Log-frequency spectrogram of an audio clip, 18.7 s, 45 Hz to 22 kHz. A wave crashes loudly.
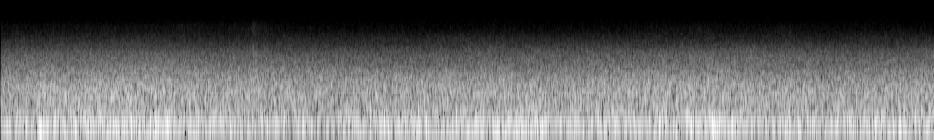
14.0s 14.5s

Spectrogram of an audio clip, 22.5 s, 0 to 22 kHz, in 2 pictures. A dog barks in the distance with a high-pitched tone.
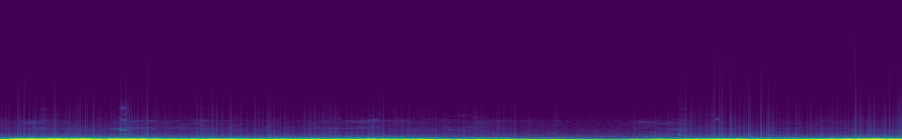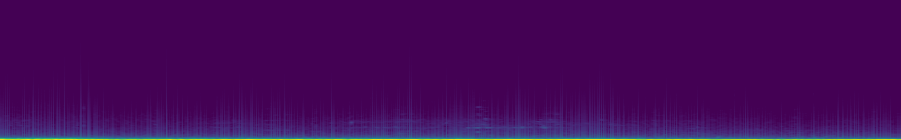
1.5s 2.7s, 8.5s 8.8s

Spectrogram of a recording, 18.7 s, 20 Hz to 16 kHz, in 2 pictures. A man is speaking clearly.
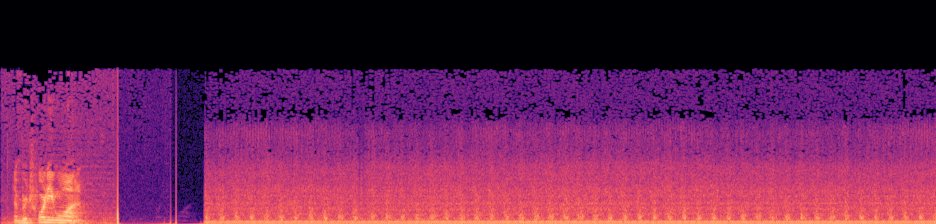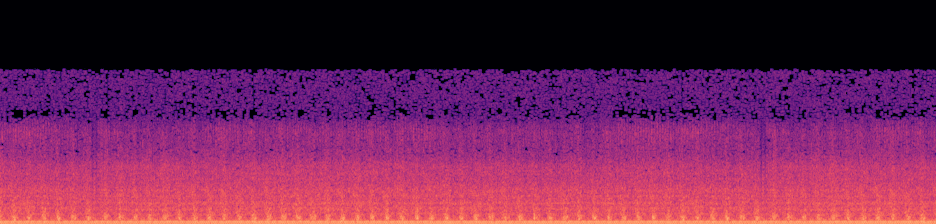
0.0s 1.2s

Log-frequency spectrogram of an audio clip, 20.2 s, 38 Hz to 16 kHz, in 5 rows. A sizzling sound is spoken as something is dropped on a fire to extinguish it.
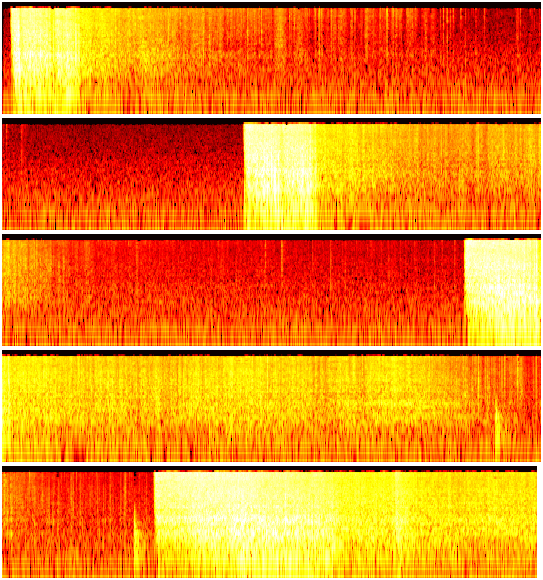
0.0s 3.3s, 5.8s 8.3s, 11.4s 20.2s

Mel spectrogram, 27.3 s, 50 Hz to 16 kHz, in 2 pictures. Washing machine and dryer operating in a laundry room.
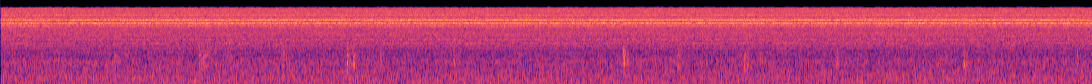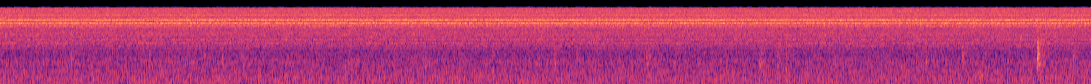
0.1s 16.9s

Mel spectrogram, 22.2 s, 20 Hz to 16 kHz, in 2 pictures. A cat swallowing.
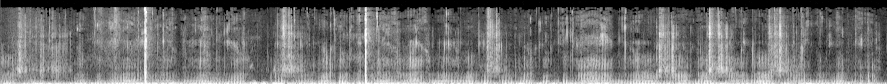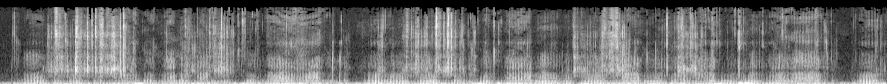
11.1s 11.7s

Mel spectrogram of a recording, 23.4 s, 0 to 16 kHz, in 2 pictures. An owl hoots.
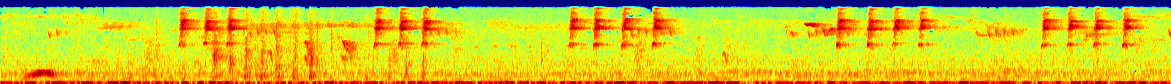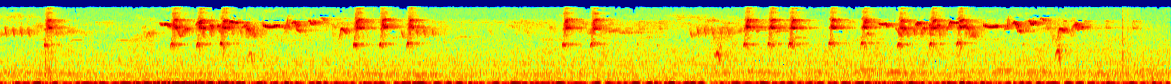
0.2s 0.6s

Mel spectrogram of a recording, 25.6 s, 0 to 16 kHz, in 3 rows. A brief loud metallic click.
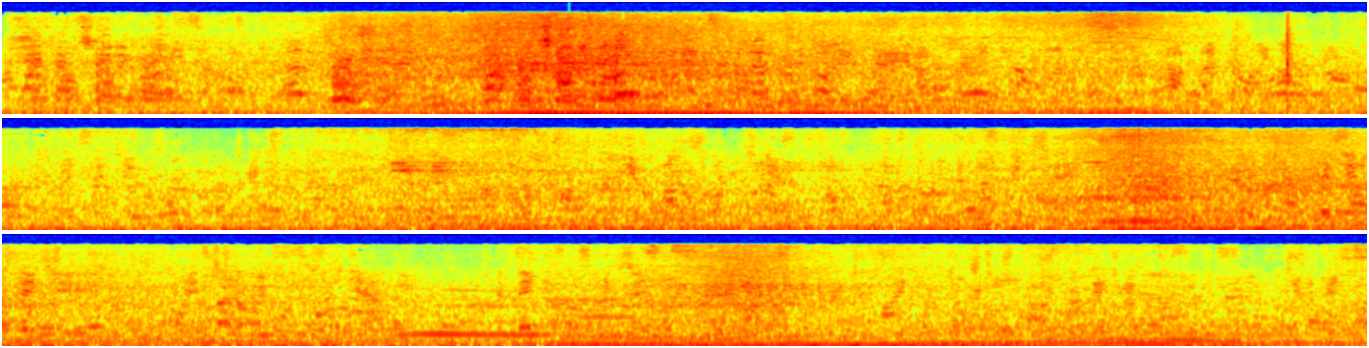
8.0s 8.2s

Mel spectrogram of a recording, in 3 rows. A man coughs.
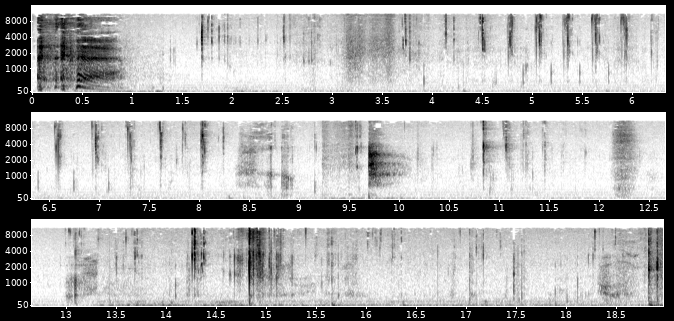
0.0s 1.1s

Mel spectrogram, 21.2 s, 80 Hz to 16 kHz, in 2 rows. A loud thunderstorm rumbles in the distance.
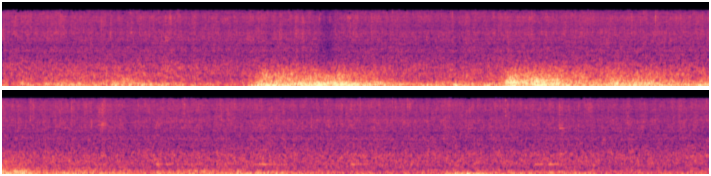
3.8s 5.9s, 7.0s 11.0s

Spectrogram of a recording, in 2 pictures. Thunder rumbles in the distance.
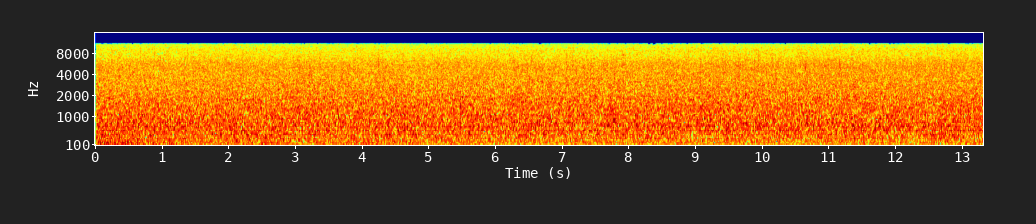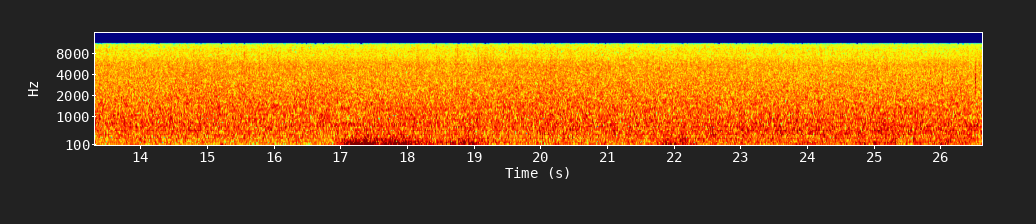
16.9s 19.4s

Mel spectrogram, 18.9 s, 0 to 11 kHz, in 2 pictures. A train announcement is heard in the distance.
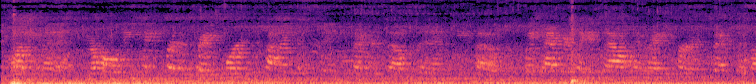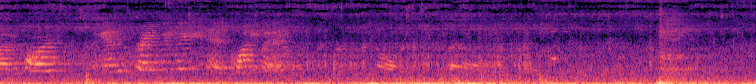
0.0s 10.0s, 12.3s 16.2s

